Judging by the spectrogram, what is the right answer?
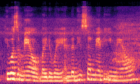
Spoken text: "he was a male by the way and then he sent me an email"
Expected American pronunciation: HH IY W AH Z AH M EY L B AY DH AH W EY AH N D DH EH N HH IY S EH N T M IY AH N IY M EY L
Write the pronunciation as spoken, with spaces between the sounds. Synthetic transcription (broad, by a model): HH IY W AH Z AH M EY L B AY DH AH W EY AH N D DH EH N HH IY S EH N M IY AH N IY M EY L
